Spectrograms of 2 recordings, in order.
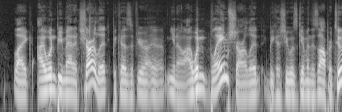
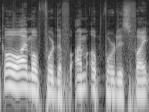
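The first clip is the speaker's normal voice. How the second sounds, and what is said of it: Poor imitation of another person's voice. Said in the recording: “terrible Becky Lynch impersonation”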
